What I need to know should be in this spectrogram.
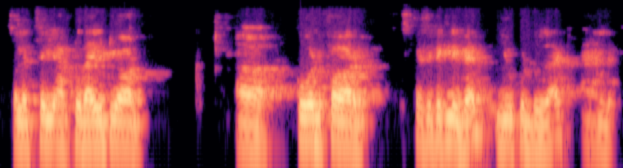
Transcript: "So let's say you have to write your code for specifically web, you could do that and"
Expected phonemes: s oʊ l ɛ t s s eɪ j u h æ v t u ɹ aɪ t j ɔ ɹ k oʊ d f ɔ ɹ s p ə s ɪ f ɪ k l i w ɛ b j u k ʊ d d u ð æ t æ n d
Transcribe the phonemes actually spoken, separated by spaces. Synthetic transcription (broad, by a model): s oʊ l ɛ t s s eɪ j u h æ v t u ɹ aɪ t j ɔ ɹ k oʊ d f ɔ ɹ s p ə s ɪ f ɪ k l i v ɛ b j u k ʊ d d u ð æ t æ n d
